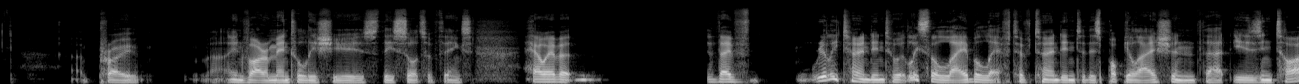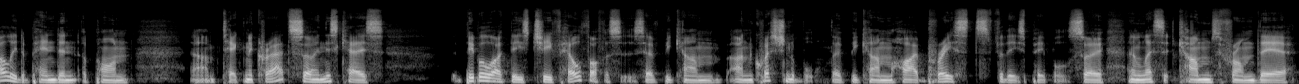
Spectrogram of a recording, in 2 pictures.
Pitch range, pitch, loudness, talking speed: 100-115 Hz, 105 Hz, -18 LUFS, 130 wpm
